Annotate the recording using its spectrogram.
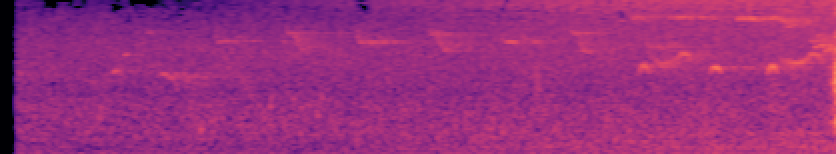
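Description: Faint outdoor background hiss with a few short, faint bird chirps.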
